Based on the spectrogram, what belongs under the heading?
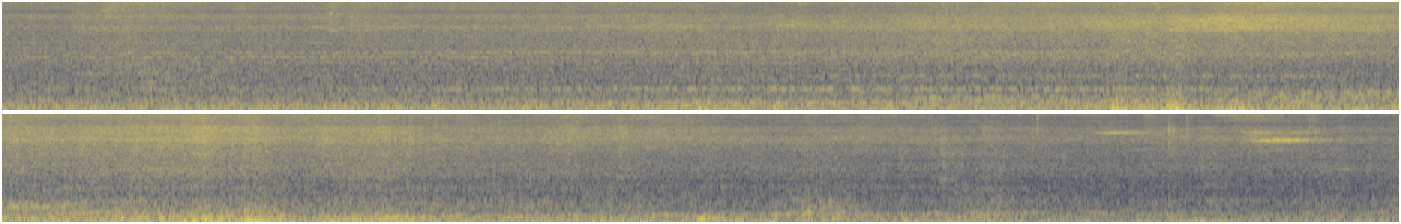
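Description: Electric commuter train pulling out of the platform: the traction motors' whine slowly rises in pitch as it gathers speed over a steady rumble, with heavier low thuds of wheels on the track about eight and eleven seconds in.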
